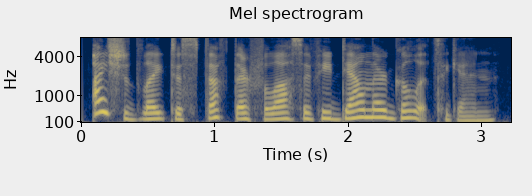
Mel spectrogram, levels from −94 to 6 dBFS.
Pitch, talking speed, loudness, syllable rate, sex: 215 Hz, 205 wpm, -19 LUFS, 5.4 syllables/s, female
